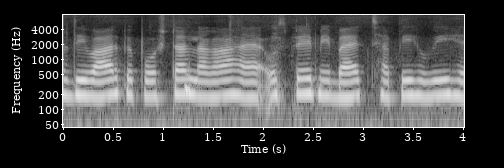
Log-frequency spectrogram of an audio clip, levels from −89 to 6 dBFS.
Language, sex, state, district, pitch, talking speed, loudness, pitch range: Hindi, female, Jharkhand, Palamu, 190 Hz, 180 wpm, -13 LUFS, 185-200 Hz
